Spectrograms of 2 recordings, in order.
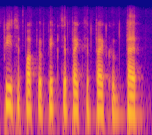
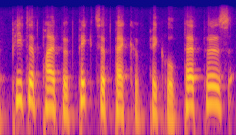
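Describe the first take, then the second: First: It is said fast, with stumbling words. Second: It is said at a slow, careful pace.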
